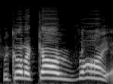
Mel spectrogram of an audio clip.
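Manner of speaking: high, loud mimicry of clamouring teammates; exaggerated high-pitched shout, mocking the crowd; mock team shouting. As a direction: yell it like panicky players calling directions. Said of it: "everyone's been saying".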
